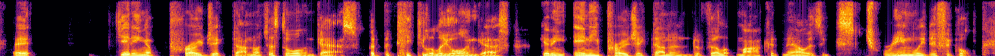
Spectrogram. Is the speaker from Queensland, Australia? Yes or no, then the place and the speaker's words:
yes; Queensland, Australia; I grew up in Queensland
